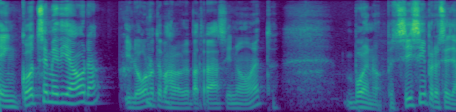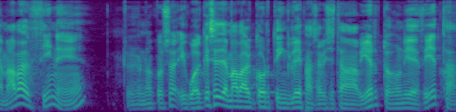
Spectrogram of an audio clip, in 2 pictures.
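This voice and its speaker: Talking very fast, a man uses a medium-pitched voice. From Spain, Extremadura (village near Badajoz). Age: 20s. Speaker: podcast host. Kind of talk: casual chat.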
